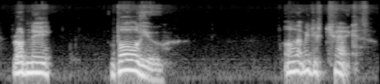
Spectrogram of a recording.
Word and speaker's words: Beaulieu: That's a compound of two words, that last name. Rodney Beaulieu. But it's not Rodney Below. Although he may pronounce it like that. It depends, doesn't it?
